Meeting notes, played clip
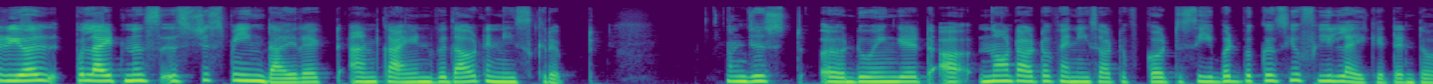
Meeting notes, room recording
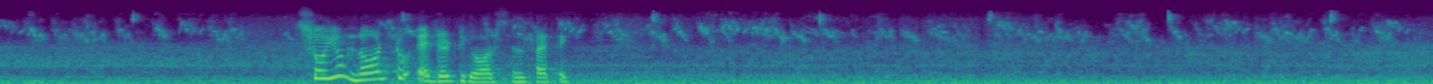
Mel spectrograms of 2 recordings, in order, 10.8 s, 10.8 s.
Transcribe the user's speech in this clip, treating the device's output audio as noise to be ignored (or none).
So you learn to edit yourself, I think.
